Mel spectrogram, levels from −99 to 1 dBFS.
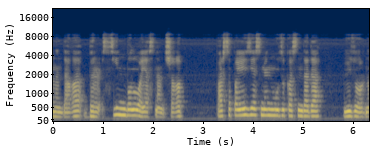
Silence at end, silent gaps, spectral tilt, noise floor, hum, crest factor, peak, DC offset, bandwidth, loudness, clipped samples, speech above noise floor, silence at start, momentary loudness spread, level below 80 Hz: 0 s; none; -5 dB/octave; -57 dBFS; none; 14 dB; -6 dBFS; under 0.1%; 9.2 kHz; -21 LUFS; under 0.1%; 37 dB; 0 s; 8 LU; -62 dBFS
